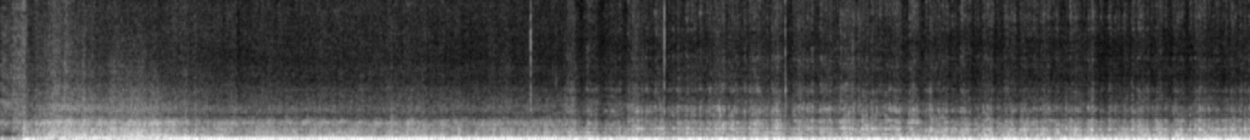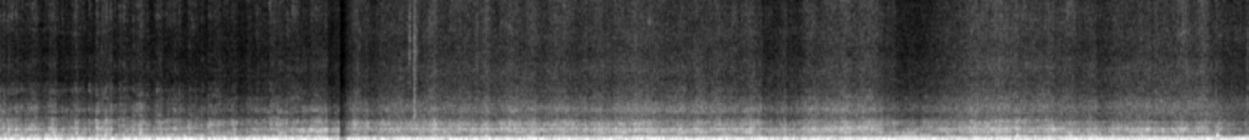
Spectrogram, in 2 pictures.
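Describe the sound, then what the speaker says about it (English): A car engine cold starts and settles into a steady, loud idle with a low rumble that continues throughout. "Get the windows cracked for a proper cold start sound."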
